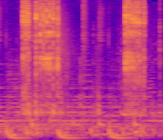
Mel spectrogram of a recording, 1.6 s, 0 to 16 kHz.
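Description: Ratchet on a 10 mm socket loosening bolts on a 2013 BMW 335, two quick bursts of close, crisp clicking separated by a short pause, with no talking.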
